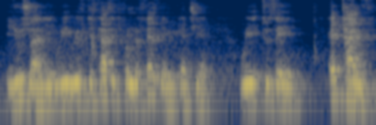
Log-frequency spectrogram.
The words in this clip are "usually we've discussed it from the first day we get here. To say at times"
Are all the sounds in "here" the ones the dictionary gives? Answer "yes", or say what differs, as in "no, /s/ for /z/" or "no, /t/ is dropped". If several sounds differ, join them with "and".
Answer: no, /w/ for /ɹ/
